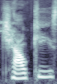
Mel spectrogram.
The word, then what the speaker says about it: chowki: these small tables chalkies yes chalkies that's how you pronounce it c-h-o-w-k-i c-h-o-w-k-i yeah and i'll tell you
